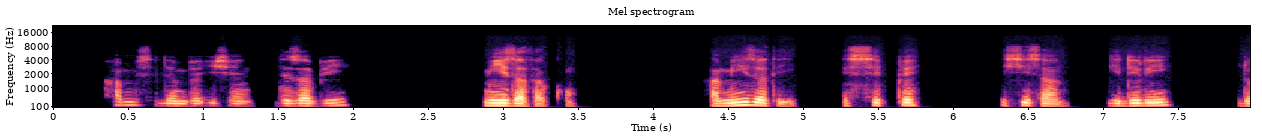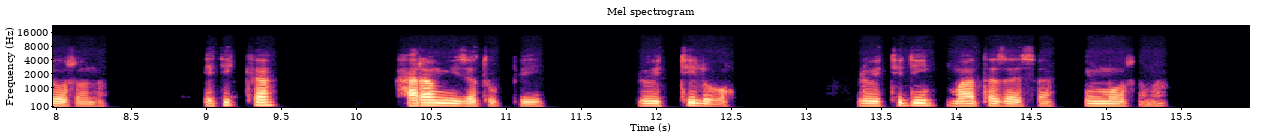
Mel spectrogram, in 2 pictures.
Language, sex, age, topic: Gamo, male, 25-35, agriculture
